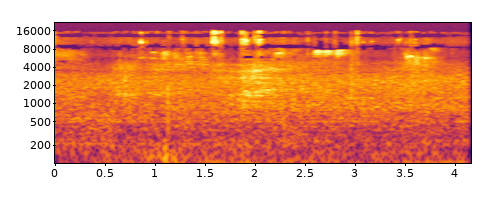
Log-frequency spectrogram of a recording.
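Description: Quiet outdoor background with a low steady rumble and a faint click about a second in; no engine or other clear event.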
